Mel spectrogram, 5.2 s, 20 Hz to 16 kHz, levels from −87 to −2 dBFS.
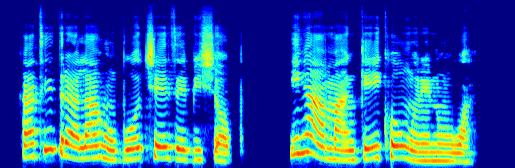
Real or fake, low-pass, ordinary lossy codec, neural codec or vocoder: real; 14.4 kHz; none; none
